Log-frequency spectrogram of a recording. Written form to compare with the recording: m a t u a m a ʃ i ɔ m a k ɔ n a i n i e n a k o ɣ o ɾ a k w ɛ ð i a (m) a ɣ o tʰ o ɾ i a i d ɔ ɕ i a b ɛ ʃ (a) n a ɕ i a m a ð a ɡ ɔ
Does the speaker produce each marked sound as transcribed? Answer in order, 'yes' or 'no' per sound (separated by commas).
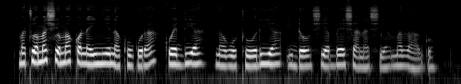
no, yes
